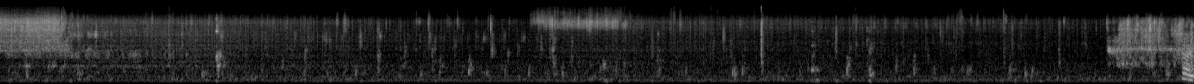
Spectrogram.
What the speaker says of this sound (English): So I'll now begin to put the batter into the fry.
